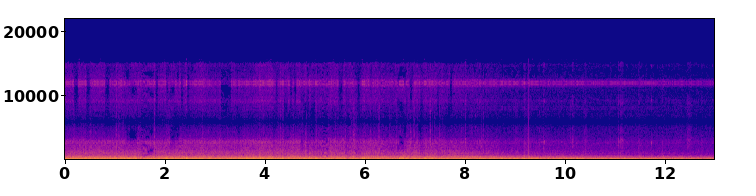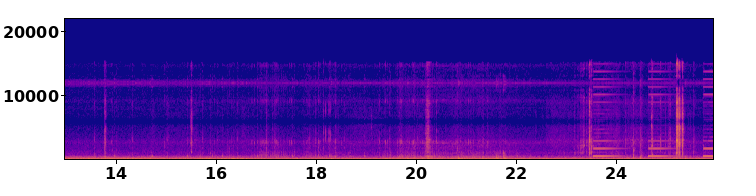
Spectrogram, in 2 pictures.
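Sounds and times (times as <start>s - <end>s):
vehicle engine and road rumble: 0.0s - 25.9s
short repeating tone: 23.5s - 25.9s.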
